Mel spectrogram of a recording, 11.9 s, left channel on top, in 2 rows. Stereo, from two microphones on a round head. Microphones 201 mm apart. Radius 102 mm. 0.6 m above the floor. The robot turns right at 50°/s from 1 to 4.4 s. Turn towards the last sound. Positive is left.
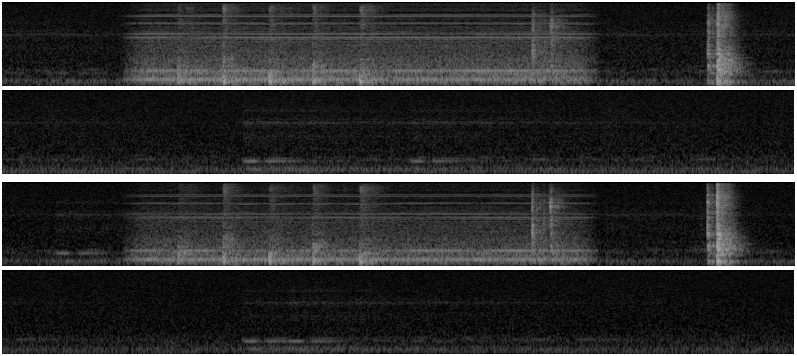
turn(degrees=-65)  # may be behind; listen again after turning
